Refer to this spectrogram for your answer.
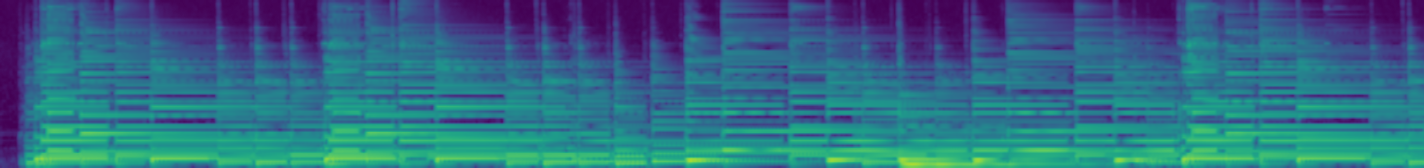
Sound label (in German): Westerngitarre; Britstrip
